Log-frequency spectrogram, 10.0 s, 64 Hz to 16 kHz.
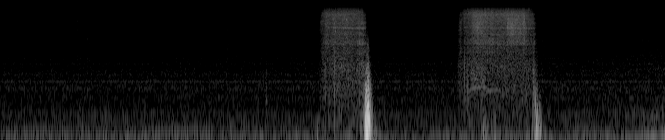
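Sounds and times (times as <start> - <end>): person making voiceless th hiss: 4.8 - 5.6, 6.9 - 8.2.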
